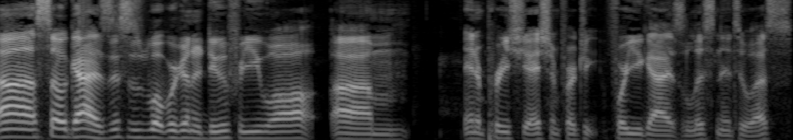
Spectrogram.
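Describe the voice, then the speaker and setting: This man's tone is bright and sharp. He talks at a moderate pace with ordinary pitch variation. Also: medium pitch for a man, very clean recording, silent background. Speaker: podcast host. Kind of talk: casual banter. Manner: animated, jokey, profane.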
